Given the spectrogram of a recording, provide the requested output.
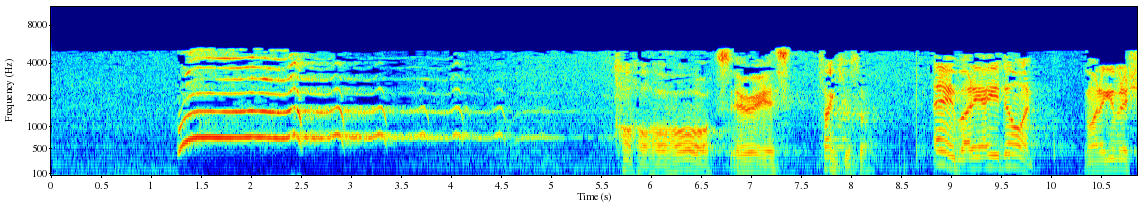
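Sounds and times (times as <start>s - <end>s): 
single loud high-pitched yell with echo: 1.2s - 6.2s
speech: 5.7s - 10.8s.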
